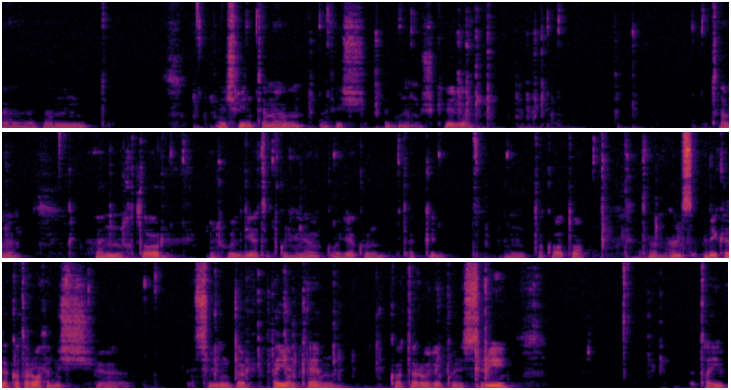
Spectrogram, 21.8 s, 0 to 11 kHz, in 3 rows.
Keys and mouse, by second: 2.4 click, 2.9 s, 3.6 s, 4.5 r, 6.1 s, 7.1 z, 8.3 g, 9.3 s, 10.1 z, 10.6 alt+middle click, 11.6 alt+middle click, 12.3 alt+middle click, 13.8 ctrl+KP_1, 14.7 z, 15.2 ctrl+alt+middle click, 15.9-19.5 drag, 17.2 t, 21.2 z.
